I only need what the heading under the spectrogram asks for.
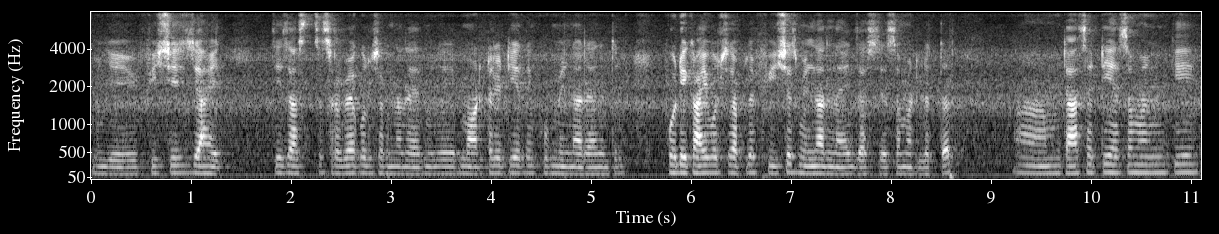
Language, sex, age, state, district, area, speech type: Marathi, male, 18-30, Maharashtra, Ratnagiri, urban, spontaneous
